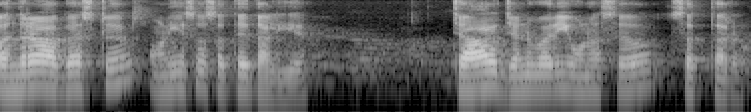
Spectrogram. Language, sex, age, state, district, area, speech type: Sindhi, male, 30-45, Gujarat, Surat, urban, spontaneous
